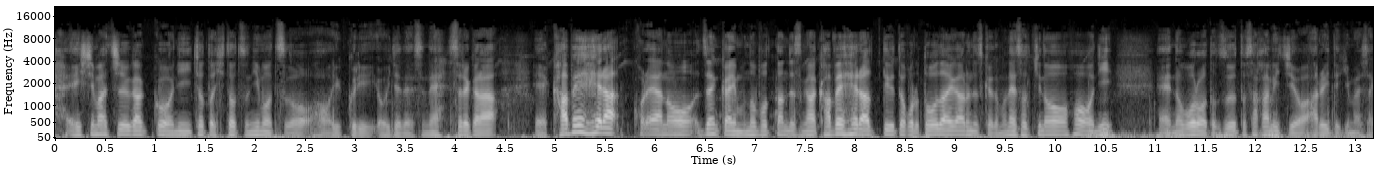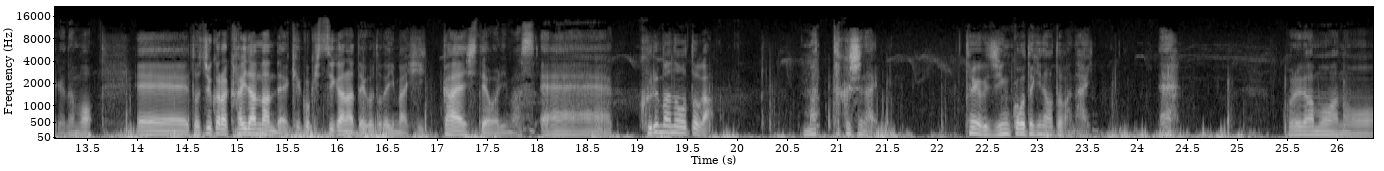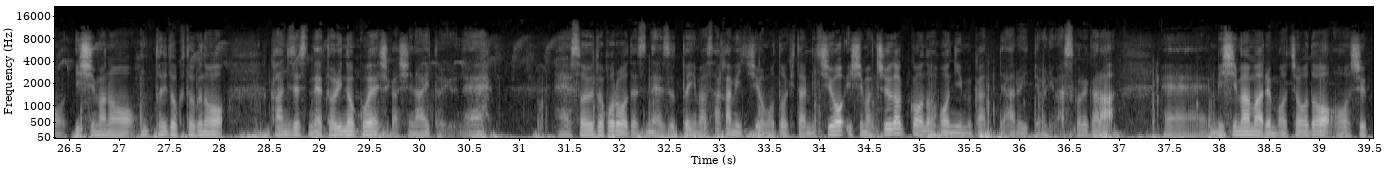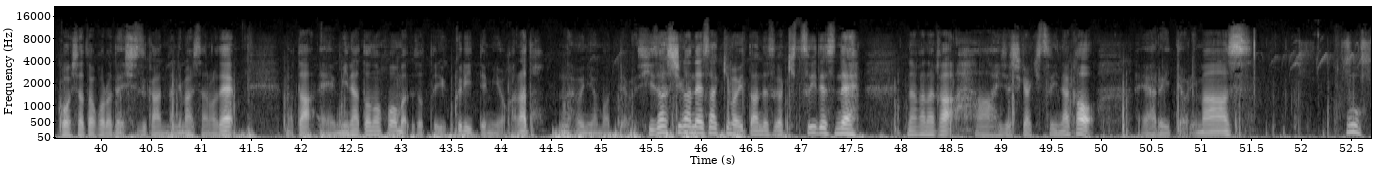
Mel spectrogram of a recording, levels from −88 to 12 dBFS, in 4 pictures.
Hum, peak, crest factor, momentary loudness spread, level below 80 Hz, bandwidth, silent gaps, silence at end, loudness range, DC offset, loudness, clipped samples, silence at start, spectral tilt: none; 0 dBFS; 22 dB; 14 LU; -30 dBFS; 14 kHz; none; 0 s; 7 LU; under 0.1%; -22 LUFS; under 0.1%; 0 s; -5 dB/octave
